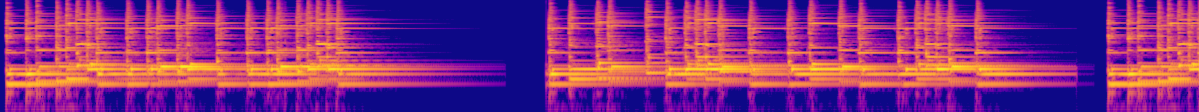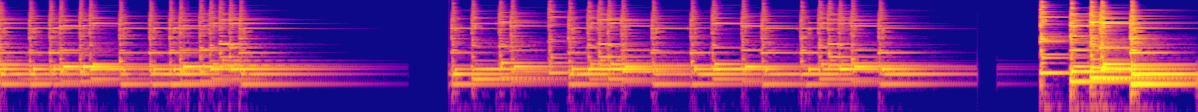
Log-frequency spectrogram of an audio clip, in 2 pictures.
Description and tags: Jack in the box
Forward and backward.
pop-goes-the-weasel, toy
